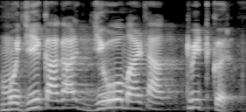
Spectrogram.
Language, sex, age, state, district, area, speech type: Goan Konkani, male, 45-60, Goa, Canacona, rural, read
